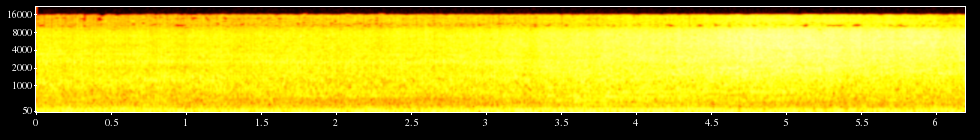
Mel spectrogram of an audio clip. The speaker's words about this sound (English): I can't tell if that was an exhaust leak or a gearing issue. A little bit of everything. A little bit of rattle box, a little bit of rust.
